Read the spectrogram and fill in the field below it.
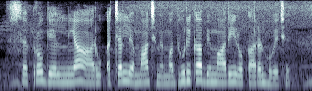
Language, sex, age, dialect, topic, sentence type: Maithili, female, 25-30, Angika, agriculture, statement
